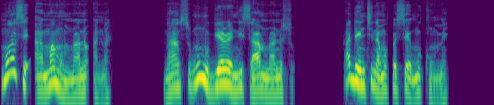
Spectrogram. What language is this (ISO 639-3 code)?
aka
